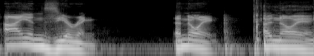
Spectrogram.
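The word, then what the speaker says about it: Ziering: everybody hey how do you say his name zering you know Ian zering yep from 9021 remember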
